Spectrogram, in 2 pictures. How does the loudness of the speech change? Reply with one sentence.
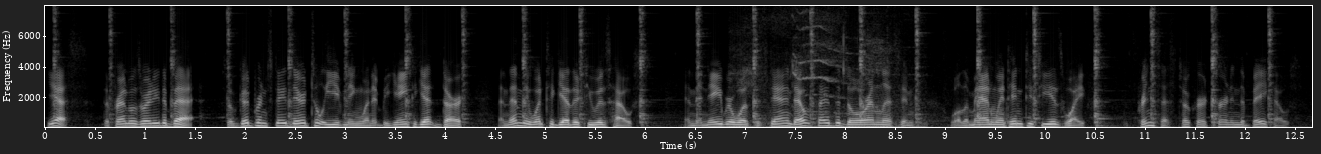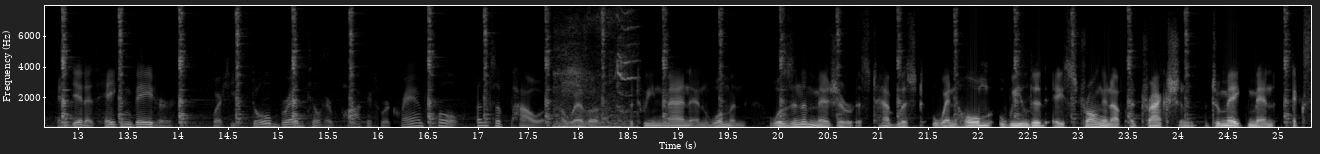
The volume of the speech goes down, then up.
